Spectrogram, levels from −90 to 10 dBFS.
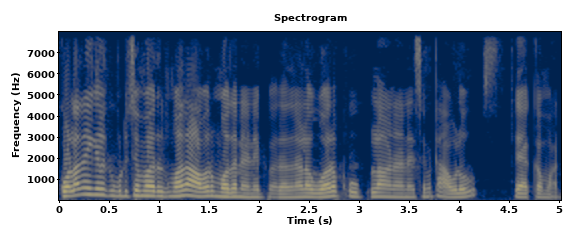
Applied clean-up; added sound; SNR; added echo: neural mask model DeepFilterNet 3.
